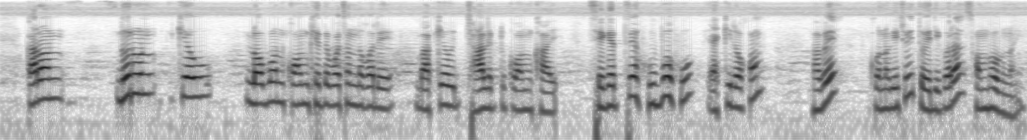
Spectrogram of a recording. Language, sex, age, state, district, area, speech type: Bengali, male, 30-45, West Bengal, Paschim Medinipur, rural, spontaneous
